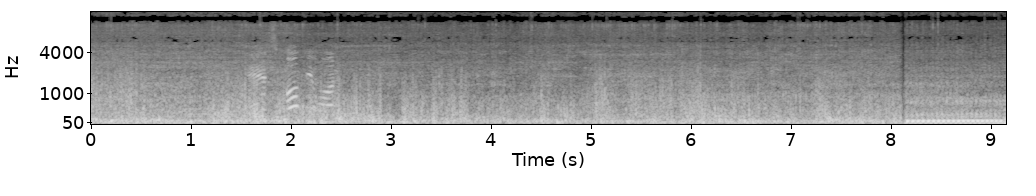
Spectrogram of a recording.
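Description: Tyres crunch over a dirt trail.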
